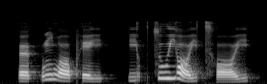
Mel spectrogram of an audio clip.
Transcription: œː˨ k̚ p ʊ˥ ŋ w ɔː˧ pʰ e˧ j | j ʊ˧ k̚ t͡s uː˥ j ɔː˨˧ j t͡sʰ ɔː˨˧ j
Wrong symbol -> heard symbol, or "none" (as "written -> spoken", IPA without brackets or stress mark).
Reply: none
